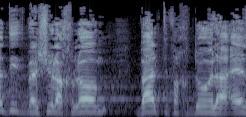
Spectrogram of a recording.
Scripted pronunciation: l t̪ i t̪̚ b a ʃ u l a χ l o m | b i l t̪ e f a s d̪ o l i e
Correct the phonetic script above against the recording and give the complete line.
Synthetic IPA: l t̪ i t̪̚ b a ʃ u l a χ l o m | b a l t̪ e f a χ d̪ u l a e

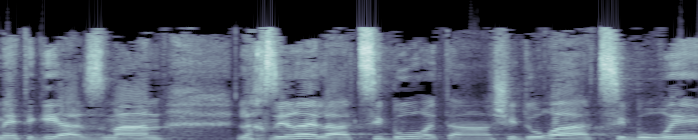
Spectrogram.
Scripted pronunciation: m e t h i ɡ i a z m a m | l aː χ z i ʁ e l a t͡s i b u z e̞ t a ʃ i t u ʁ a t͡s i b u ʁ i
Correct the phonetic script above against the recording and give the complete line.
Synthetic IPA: m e t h i ɡ i a z m a n | l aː χ z i ʁ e l a t͡s i b u ʁ e̞ t a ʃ i d u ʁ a t͡s i b u ʁ i

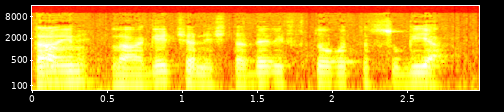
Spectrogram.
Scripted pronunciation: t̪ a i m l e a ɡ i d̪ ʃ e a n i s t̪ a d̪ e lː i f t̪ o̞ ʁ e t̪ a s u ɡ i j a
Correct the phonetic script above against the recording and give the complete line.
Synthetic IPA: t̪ a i m l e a ɡ i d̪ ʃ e a n i ʃ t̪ a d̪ e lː i f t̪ o̞ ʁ e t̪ a s u ɡ i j a

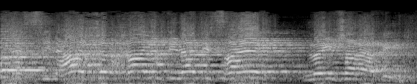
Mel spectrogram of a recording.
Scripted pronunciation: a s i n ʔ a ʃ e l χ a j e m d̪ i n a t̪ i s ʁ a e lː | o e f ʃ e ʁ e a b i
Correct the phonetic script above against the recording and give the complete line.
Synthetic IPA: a s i n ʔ a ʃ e l χ a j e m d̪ i n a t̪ i s ʁ a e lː | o i f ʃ a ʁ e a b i

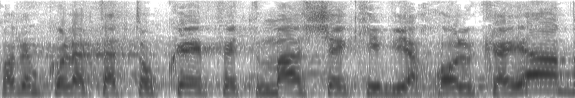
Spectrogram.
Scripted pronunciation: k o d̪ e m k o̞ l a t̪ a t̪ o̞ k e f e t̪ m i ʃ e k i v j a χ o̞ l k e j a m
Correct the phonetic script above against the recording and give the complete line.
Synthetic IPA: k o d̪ e m k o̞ l a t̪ a t̪ o̞ k e f e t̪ m a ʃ e k i v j a χ o̞ l k a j a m

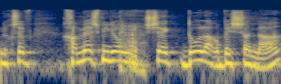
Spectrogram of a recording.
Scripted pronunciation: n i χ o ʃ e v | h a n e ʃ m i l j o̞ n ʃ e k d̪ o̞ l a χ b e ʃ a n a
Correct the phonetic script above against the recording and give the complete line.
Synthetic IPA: n i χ o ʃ e v | χ a m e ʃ m i l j o̞ n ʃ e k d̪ o̞ l a ʁ b e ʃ a n a

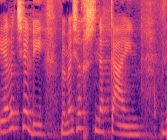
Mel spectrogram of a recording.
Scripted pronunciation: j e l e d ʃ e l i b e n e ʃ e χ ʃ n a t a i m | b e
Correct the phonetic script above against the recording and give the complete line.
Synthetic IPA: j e l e d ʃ e l i b e m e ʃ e χ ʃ n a t a i m | v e

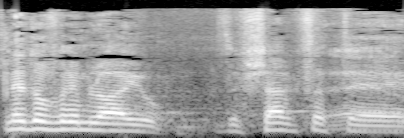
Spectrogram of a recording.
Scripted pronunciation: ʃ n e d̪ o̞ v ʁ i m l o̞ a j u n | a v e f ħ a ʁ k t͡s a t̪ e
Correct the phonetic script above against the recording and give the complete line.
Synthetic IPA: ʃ n e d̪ o̞ v ʁ i m l o̞ a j u | a z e f ʃ a ʁ k t͡s a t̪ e

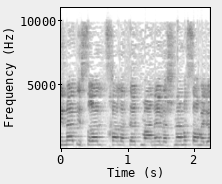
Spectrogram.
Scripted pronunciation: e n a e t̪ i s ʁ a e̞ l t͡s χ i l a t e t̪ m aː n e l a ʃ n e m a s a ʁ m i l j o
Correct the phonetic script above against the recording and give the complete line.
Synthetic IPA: i n a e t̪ i s ʁ a e̞ l t͡s χ a l a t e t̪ m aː n e l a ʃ n e m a s a ʁ m i l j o

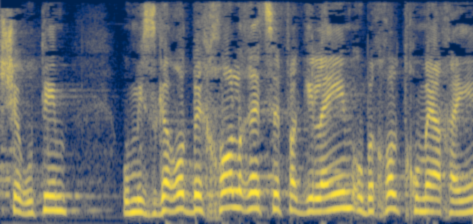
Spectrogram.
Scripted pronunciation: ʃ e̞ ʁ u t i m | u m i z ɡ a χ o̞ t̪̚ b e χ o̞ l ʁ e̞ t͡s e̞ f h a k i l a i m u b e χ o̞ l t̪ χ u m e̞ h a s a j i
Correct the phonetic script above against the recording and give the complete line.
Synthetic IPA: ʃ e̞ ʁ u t i m | u m i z ɡ a ʁ o̞ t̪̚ b e χ o̞ l ʁ e̞ t͡s e̞ f h a ɡ i l a i m u b e χ o̞ l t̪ χ u m e̞ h a χ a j i

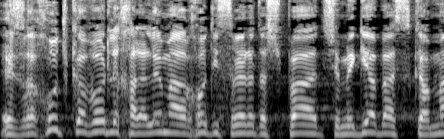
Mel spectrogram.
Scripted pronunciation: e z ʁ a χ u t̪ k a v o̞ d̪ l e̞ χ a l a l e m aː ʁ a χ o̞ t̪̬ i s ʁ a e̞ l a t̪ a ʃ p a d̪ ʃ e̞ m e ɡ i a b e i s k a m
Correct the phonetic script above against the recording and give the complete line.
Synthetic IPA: e z ʁ a χ u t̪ k a v o̞ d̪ l e̞ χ a l a l e m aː ʁ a χ o̞ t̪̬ i s ʁ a e̞ l a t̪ a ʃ p a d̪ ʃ e̞ m e ɡ i a b e a s k a m

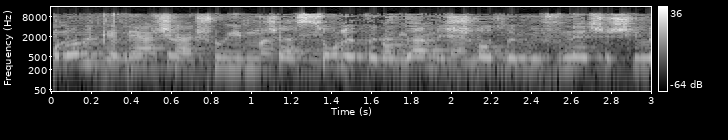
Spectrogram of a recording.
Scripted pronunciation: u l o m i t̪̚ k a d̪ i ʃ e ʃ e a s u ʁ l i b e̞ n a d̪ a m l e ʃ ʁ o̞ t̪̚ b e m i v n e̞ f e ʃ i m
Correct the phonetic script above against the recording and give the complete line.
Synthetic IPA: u l o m i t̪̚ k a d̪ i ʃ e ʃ e a s u ʁ l e b e̞ n a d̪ a m l i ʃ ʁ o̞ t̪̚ b e m i v n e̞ ʃ e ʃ i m

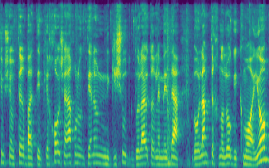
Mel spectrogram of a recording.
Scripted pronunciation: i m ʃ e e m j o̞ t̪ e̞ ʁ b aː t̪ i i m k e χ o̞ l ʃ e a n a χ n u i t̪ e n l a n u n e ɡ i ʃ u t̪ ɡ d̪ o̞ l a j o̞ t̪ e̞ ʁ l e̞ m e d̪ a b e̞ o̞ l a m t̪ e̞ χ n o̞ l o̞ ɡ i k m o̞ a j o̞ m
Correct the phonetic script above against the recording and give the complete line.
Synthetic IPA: i m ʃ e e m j o̞ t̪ e̞ ʁ b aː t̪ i i m k e χ o̞ l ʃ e a n a χ n u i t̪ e n l a n u n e ɡ i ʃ u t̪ ɡ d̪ o̞ l a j o̞ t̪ e̞ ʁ l e̞ m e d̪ a b e̞ o̞ l a m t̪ e̞ χ n o̞ l o̞ ɡ i k m o̞ a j o̞ m

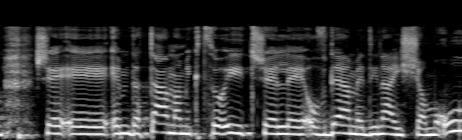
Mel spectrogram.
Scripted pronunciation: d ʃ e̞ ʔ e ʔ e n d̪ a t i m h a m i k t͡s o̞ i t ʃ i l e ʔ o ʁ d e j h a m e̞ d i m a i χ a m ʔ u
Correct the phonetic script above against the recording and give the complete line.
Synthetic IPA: d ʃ e̞ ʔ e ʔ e m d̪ a t a m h a m i k t͡s o̞ i t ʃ e l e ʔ o v d e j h a m e̞ d i n a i ʃ a m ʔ u

